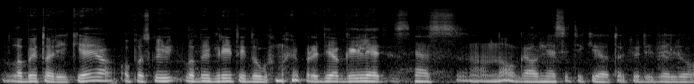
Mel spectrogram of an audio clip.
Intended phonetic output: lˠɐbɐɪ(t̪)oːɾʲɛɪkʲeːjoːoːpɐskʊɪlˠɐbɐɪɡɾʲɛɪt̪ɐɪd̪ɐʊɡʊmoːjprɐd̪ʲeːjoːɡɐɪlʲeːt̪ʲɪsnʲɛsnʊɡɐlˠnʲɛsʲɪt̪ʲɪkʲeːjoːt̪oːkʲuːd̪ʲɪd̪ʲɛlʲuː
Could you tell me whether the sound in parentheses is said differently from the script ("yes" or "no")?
no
